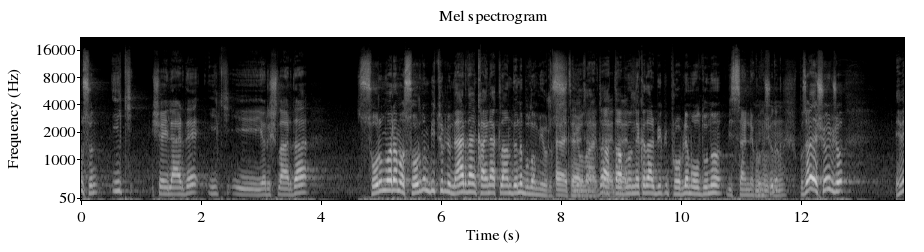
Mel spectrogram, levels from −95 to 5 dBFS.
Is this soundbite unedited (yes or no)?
yes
